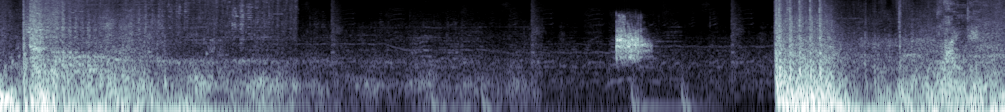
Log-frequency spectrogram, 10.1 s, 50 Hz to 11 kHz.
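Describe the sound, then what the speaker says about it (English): A flashbang grenade goes off during a competitive BBS2 playoff quarterfinal match, a sharp burst followed by a brief high hiss, set among loud gunfire and game noise, with commentators talking throughout. "Flashbang."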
